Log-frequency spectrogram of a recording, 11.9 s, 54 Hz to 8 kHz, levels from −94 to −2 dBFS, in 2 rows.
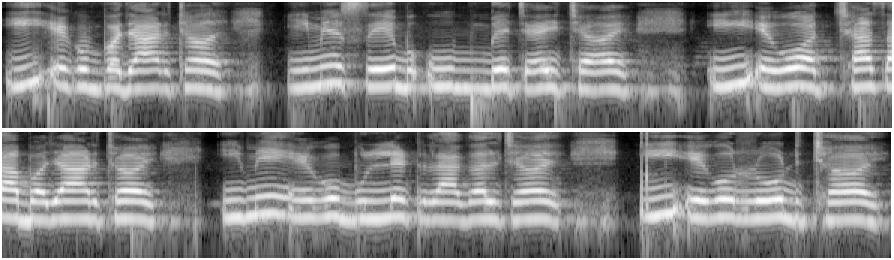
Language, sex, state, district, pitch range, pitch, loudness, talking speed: Maithili, male, Bihar, Samastipur, 255-280 Hz, 265 Hz, -14 LUFS, 120 wpm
